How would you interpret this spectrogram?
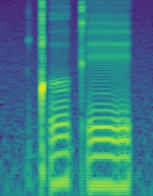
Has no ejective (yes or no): no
